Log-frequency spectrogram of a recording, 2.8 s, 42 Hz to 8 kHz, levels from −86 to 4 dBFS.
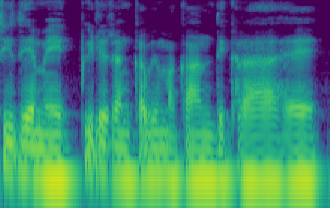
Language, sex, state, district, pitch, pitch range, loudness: Hindi, male, Jharkhand, Ranchi, 90 Hz, 90-95 Hz, -15 LUFS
